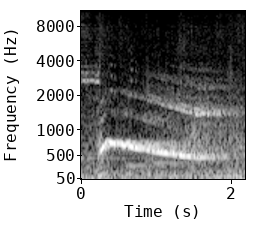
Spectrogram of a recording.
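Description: A siren gives one wail: its pitch jumps up sharply, then slides slowly down over about a second and a half.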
